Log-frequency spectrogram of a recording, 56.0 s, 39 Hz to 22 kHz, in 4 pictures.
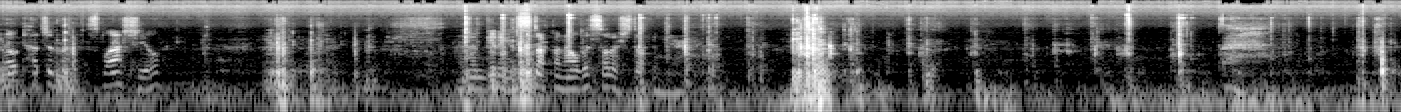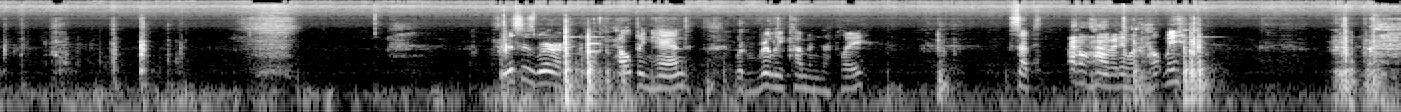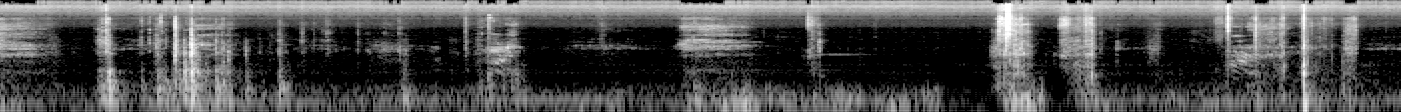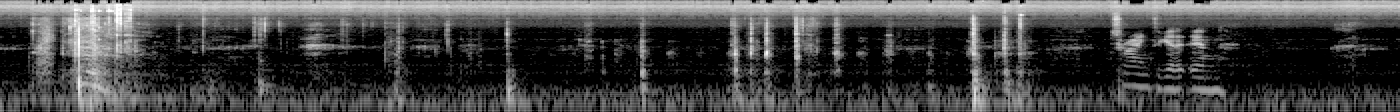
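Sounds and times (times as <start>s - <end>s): metal knocks and clunks: 0.0s - 1.0s, 4.6s - 12.2s, 18.8s - 21.3s, 24.9s - 26.3s
clunks and knocks: 0.0s - 1.2s, 2.0s - 3.8s, 4.6s - 16.0s, 18.8s - 21.4s, 22.8s - 26.3s, 27.3s - 28.1s, 28.9s - 33.4s, 40.2s - 41.7s.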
